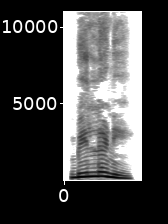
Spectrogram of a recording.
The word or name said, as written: ಬೆಲೂನು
